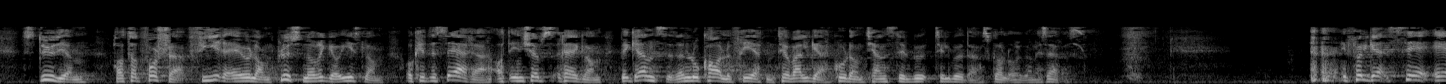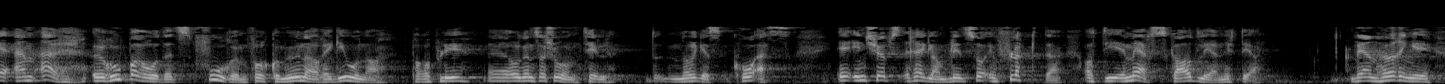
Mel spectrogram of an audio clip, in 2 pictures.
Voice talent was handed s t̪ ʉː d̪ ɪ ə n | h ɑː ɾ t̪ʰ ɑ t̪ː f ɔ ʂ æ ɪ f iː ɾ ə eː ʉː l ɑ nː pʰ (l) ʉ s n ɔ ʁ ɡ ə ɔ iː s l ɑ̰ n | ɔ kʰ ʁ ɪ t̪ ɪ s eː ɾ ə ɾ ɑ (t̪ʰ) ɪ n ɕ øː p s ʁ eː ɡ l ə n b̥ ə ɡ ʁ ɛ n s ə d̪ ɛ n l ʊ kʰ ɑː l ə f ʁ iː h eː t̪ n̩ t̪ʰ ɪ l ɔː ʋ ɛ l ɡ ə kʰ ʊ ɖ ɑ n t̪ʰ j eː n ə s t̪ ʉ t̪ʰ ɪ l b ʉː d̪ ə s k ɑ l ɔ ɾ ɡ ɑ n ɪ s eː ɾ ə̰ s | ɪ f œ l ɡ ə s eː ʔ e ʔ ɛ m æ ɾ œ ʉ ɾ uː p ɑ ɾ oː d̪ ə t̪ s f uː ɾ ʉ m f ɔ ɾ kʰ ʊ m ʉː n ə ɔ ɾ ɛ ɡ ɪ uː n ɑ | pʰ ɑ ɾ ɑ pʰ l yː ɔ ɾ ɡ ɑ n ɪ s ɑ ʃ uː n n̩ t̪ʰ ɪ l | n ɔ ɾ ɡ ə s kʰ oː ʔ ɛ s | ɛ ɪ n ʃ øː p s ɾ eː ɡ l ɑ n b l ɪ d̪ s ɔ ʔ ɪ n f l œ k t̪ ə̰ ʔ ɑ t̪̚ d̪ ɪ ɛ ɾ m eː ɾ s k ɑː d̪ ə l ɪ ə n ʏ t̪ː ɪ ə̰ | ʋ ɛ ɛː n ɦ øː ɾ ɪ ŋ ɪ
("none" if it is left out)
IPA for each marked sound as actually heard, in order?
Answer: l, t̪

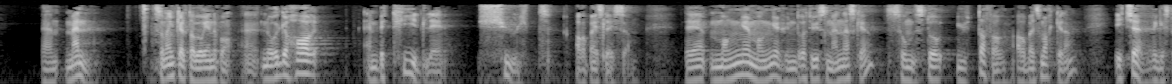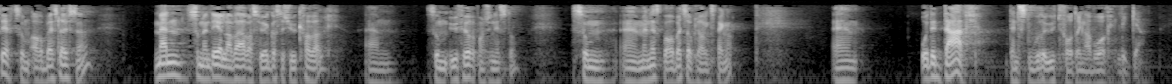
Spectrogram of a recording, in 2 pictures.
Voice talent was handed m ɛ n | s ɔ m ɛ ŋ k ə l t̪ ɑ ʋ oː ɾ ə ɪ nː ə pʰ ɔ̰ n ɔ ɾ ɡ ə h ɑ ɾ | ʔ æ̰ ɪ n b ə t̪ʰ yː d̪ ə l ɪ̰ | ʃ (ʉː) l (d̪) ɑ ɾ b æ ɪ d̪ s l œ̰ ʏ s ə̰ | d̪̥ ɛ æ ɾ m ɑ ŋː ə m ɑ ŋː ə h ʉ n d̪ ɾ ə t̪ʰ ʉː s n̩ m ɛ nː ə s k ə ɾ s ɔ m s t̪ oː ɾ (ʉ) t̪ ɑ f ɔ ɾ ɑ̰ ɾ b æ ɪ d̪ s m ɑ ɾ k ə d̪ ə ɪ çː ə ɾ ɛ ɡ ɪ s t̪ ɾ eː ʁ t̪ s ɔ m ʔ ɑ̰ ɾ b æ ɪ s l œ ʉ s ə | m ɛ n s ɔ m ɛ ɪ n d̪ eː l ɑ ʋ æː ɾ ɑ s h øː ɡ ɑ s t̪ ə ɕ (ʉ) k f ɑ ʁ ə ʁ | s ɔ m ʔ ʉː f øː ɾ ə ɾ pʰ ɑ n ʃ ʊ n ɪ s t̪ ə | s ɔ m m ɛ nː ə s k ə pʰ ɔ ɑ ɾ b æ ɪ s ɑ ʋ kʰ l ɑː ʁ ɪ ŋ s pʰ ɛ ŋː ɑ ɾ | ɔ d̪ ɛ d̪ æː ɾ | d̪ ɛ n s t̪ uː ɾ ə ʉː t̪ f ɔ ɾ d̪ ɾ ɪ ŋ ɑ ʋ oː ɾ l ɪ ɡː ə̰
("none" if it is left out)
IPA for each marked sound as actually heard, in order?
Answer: ʉː, t̪, ʉː, ʉː

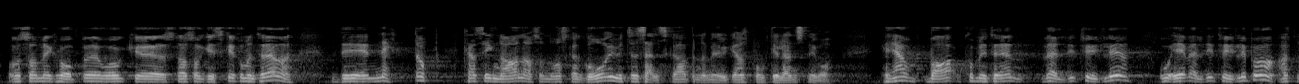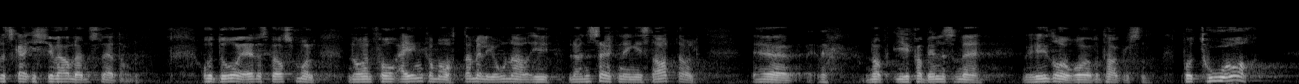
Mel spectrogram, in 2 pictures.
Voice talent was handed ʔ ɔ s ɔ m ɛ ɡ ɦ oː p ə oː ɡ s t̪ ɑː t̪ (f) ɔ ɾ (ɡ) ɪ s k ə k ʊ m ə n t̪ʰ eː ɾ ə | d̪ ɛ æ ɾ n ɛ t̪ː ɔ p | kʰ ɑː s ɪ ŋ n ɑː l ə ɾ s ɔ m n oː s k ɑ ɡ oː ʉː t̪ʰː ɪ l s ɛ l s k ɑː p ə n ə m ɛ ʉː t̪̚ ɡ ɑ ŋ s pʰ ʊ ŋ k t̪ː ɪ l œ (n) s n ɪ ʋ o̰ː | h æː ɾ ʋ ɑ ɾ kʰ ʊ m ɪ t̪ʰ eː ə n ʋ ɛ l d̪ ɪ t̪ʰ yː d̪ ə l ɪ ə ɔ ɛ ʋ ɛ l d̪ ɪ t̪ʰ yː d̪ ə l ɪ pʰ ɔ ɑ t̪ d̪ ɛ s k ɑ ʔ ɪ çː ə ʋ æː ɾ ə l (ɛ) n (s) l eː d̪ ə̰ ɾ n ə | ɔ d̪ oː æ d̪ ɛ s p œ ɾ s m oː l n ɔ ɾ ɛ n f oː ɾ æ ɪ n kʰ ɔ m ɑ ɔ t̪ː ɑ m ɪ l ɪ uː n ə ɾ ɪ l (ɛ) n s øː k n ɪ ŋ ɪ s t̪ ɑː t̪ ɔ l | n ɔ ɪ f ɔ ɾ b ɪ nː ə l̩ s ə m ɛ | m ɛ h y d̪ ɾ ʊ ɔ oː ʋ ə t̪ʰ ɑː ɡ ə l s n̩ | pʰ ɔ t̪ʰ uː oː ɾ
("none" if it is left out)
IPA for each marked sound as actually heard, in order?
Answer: s, ɡ, n, œ, s, œ

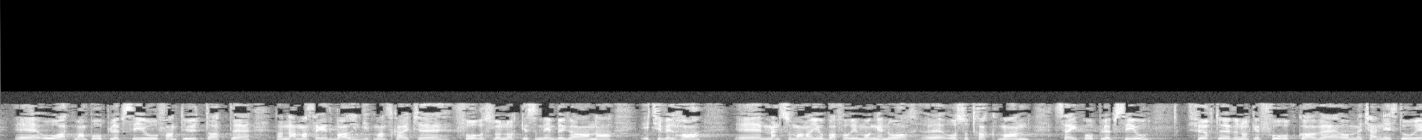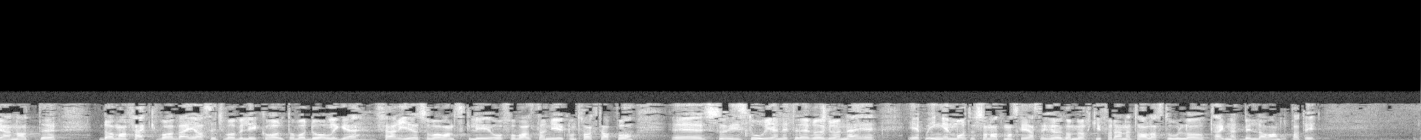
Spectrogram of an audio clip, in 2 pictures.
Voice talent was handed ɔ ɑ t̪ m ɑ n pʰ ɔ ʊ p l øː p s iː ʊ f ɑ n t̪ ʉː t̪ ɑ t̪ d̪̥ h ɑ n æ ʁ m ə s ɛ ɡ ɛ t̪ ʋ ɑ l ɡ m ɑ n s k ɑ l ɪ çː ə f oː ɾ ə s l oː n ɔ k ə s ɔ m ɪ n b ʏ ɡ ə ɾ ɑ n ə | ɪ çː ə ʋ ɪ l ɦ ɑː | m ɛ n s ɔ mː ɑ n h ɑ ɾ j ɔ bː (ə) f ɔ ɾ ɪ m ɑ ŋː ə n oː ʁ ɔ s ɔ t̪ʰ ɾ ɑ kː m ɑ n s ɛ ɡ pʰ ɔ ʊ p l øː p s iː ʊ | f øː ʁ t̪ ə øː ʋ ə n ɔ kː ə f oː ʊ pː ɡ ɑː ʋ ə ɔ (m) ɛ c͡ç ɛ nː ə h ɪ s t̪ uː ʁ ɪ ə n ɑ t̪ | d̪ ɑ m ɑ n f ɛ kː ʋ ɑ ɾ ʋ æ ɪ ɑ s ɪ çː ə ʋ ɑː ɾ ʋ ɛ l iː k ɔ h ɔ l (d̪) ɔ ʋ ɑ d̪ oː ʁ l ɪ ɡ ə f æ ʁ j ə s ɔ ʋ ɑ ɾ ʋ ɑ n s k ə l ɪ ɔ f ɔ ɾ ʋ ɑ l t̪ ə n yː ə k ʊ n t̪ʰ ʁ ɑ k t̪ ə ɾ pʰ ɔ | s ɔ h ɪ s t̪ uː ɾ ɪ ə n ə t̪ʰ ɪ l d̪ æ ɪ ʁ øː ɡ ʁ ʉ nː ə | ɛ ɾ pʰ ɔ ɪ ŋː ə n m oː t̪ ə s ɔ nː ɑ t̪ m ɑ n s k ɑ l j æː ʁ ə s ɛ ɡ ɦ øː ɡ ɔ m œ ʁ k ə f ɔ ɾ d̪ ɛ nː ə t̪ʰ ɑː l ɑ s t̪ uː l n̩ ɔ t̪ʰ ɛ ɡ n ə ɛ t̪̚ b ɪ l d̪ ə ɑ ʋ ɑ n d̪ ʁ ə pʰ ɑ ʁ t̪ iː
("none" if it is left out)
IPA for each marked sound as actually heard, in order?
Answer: ɑ, m, t̪

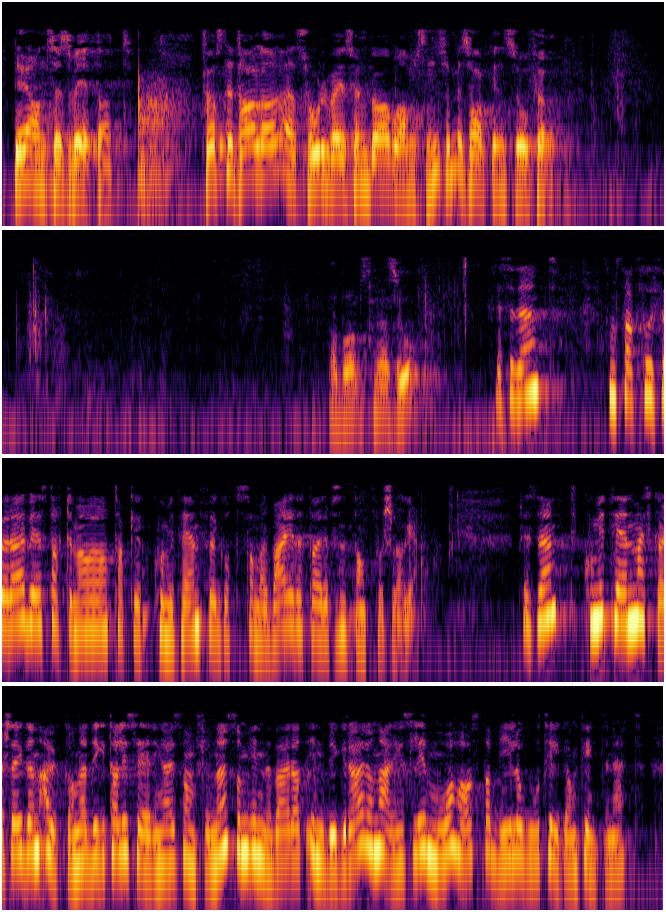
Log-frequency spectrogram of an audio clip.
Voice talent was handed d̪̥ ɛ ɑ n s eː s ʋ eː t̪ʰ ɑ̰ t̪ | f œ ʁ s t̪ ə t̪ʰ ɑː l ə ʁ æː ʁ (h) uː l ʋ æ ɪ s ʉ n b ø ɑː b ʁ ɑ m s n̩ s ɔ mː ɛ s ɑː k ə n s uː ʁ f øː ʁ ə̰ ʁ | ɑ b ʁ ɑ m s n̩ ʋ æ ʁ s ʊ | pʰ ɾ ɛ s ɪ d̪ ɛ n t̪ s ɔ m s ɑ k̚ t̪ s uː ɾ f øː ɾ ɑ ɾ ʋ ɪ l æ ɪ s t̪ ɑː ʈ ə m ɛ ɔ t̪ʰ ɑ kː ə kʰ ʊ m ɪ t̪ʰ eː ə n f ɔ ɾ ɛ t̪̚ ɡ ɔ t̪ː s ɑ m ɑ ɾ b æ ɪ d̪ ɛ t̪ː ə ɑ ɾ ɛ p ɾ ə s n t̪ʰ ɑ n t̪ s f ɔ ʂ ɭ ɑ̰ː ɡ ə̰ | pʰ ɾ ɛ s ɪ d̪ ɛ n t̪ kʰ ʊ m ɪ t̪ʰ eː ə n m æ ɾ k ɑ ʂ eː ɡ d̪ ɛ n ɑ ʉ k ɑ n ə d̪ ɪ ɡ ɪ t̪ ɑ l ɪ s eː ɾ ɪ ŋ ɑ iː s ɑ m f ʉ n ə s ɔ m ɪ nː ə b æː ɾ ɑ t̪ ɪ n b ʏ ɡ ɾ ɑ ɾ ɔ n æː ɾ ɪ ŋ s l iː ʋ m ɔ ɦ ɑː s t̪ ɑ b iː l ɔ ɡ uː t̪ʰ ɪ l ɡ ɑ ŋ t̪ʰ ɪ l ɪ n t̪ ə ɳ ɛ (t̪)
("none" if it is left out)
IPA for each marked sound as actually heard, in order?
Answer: s, t̪

